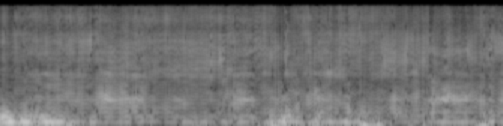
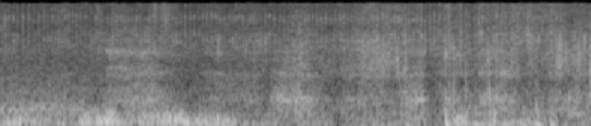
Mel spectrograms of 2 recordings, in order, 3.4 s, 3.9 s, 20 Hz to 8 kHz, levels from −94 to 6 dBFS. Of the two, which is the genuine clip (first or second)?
second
